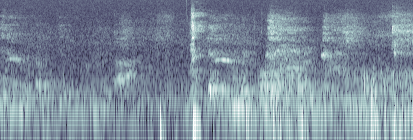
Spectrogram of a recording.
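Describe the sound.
A few rough coughs burst out, a sharp one followed by a cluster of hacking, over a low background murmur of voices.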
